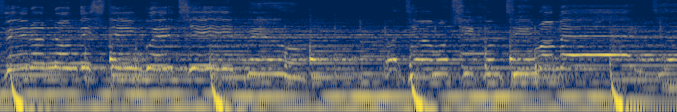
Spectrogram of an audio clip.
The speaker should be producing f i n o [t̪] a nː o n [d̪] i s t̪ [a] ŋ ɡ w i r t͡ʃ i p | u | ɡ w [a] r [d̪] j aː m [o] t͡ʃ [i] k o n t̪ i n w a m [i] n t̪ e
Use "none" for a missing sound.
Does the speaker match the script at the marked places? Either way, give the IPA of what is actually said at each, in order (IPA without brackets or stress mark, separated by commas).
none, d̪, i, a, d̪, o, i, e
